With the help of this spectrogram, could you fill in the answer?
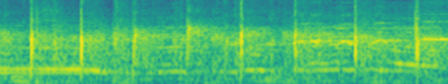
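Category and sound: crowd, applause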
